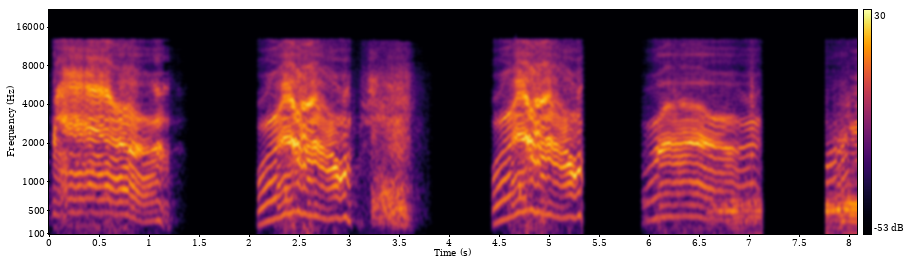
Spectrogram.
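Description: Cat meowing: a series of about five drawn-out meows, each about a second long, rising then falling in pitch, with short silent gaps between them.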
